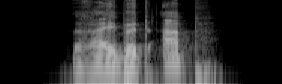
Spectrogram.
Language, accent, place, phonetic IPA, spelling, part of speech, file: German, Germany, Berlin, [ˌʁaɪ̯bət ˈap], reibet ab, verb, De-reibet ab.ogg
- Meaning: second-person plural subjunctive I of abreiben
